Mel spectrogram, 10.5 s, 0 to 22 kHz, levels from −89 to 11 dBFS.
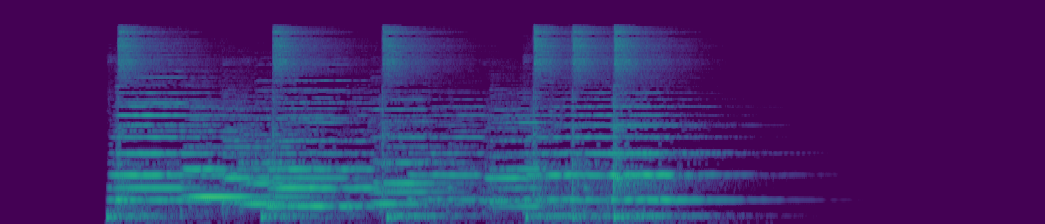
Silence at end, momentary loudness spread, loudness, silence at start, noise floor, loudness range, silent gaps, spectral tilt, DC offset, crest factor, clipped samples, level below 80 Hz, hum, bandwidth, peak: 3.05 s; 13 LU; -32 LUFS; 1.05 s; under -90 dBFS; 7 LU; none; -4 dB/octave; under 0.1%; 16 dB; under 0.1%; -70 dBFS; none; 13.5 kHz; -18 dBFS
